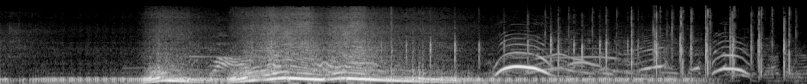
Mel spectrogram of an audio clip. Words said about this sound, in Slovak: Pozadí počujeme zvuky motoriek a nie je to náhoda, pretože aj nevidiaci skúšajú, aké je to sedieť na motorke a previesť sa.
